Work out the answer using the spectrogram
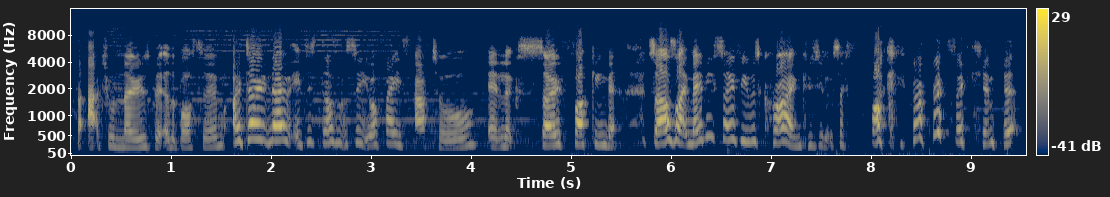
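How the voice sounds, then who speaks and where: A woman's voice: sits high, lively intonation, fairly quick, few pauses, a bit bright, faint music behind, low-quality recording. A woman co-hosting a podcast in casual chat, teasing and swearing freely as she banters. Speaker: podcast co-host.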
